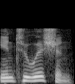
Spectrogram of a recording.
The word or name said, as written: intuition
